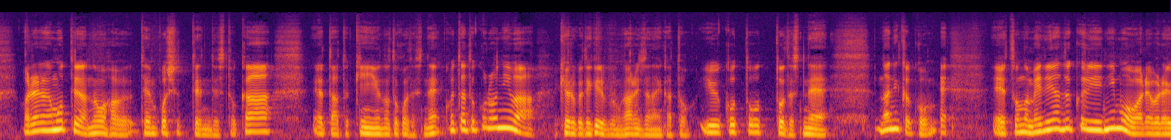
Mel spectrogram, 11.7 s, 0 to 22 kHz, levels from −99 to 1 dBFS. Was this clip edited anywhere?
yes; 1 cut; at 9.4 s

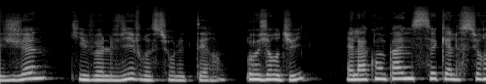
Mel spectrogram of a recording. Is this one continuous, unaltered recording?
no; 1 cut; at 2.4 s

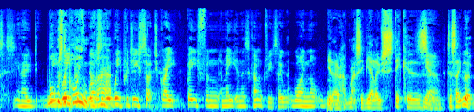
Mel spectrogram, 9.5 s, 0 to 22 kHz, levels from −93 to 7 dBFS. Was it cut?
yes; 1 cut; at 6.5 s

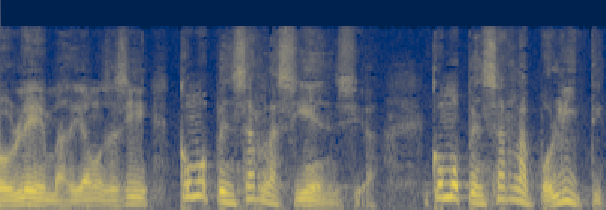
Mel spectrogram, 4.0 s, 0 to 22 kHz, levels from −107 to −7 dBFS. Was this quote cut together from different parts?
yes; 2 cuts; at 1.1 s, 2.8 s

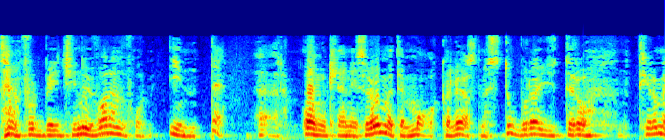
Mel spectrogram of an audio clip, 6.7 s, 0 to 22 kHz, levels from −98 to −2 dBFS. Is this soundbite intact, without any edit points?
yes; 0 cuts

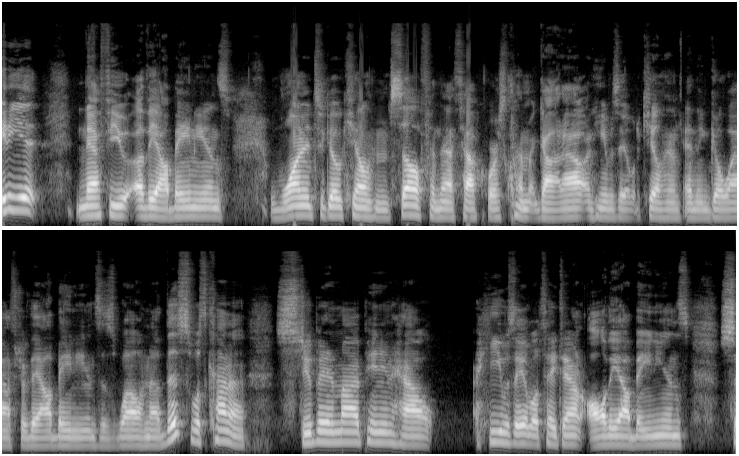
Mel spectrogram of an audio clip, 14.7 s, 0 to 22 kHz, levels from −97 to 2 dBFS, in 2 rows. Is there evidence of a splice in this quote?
yes; 1 cut; at 6.8 s

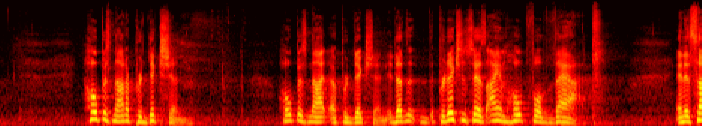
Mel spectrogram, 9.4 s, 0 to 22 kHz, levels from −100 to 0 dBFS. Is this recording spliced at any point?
no; 0 cuts

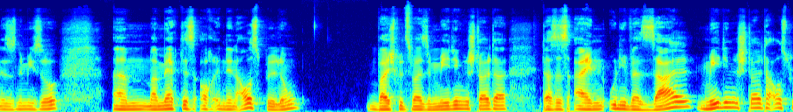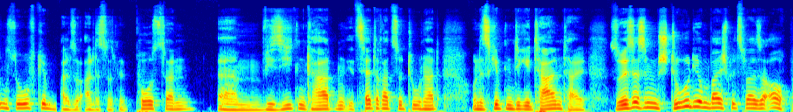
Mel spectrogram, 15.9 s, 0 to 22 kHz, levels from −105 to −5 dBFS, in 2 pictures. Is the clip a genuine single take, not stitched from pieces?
no; 2 cuts; at 8.5 s, 10.0 s

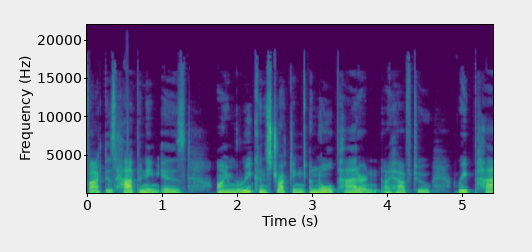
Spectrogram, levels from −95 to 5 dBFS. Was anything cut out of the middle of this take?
no; 0 cuts

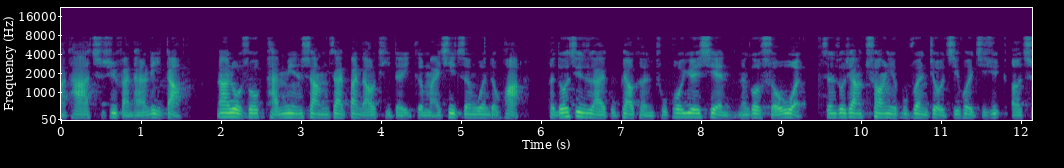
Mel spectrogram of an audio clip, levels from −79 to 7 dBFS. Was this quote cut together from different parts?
no; 0 cuts

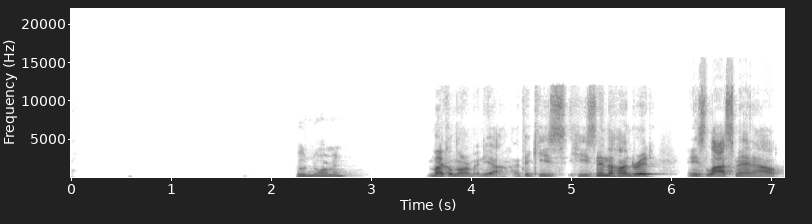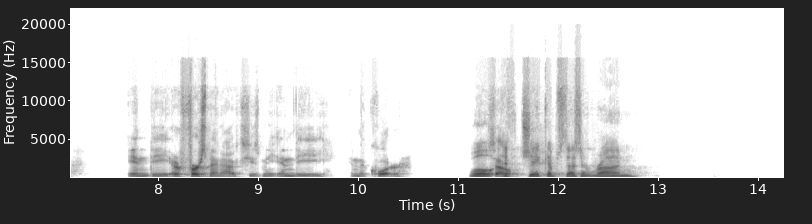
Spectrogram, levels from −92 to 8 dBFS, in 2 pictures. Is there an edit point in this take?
yes; 1 cut; at 5.3 s

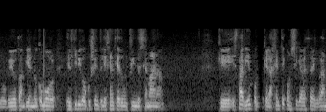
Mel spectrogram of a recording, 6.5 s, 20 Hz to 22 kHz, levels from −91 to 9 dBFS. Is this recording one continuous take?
yes; 0 cuts

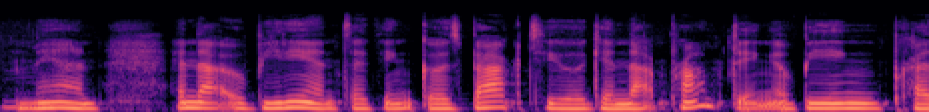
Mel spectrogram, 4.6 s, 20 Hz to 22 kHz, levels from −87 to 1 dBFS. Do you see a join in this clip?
no; 0 cuts

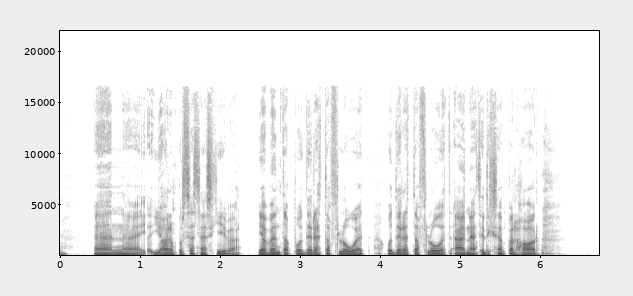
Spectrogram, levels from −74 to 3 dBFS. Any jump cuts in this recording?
yes; 1 cut; at 1.1 s

